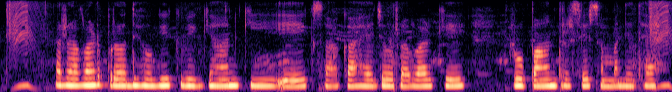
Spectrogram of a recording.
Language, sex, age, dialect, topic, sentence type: Hindi, female, 25-30, Garhwali, agriculture, statement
